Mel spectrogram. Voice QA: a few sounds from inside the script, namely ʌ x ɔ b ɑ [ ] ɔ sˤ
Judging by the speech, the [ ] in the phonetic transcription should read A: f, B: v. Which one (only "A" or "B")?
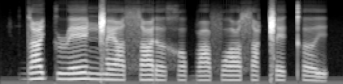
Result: A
